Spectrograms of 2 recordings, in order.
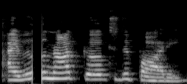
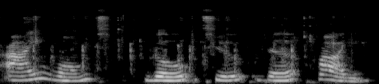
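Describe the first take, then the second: First: The words will not are said in full. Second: The words will not are contracted together.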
